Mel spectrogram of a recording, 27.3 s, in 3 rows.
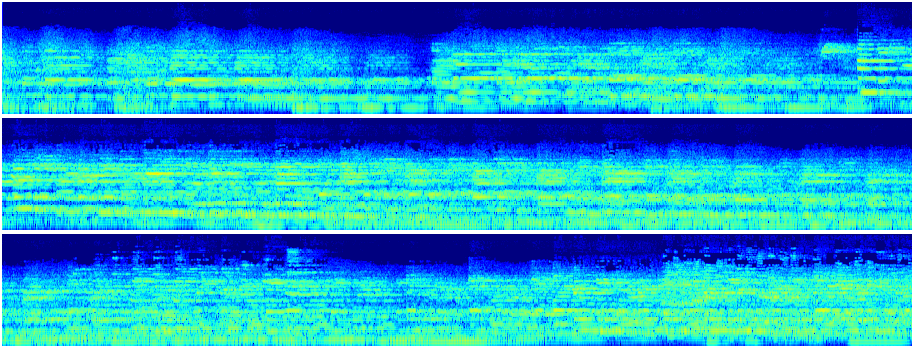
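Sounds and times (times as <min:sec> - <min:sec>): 
guitar: 0:00.0 - 0:27.2
organ: 0:06.3 - 0:27.2.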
